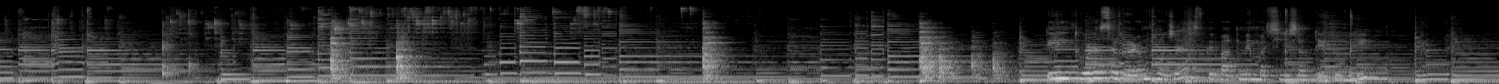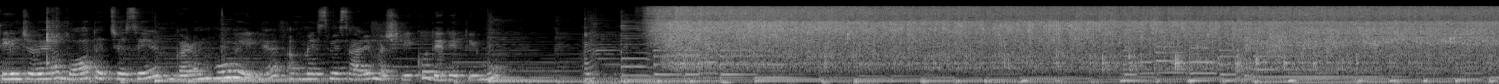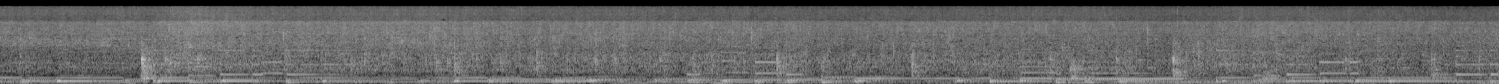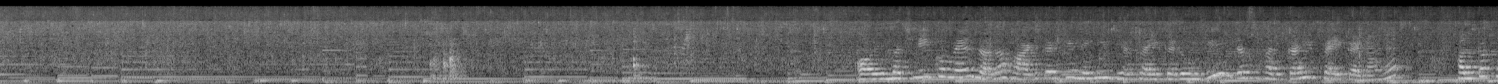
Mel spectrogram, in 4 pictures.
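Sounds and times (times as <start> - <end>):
fish sizzling in hot oil: 3.5 - 5.4, 21.4 - 59.9.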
